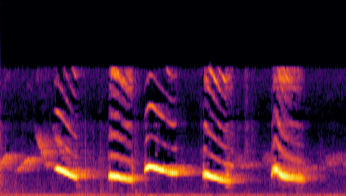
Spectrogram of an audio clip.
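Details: Green-winged saltator singing in the Paraná song style: five loud, clear whistled notes, each sliding downward, given about every half second over a faint steady low hum.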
